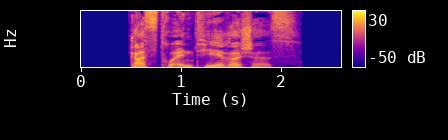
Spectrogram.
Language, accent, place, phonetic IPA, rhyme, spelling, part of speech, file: German, Germany, Berlin, [ˌɡastʁoʔɛnˈteːʁɪʃəs], -eːʁɪʃəs, gastroenterisches, adjective, De-gastroenterisches.ogg
- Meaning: strong/mixed nominative/accusative neuter singular of gastroenterisch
